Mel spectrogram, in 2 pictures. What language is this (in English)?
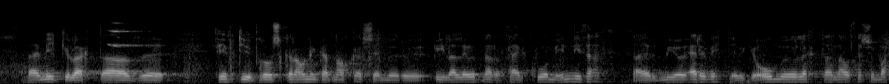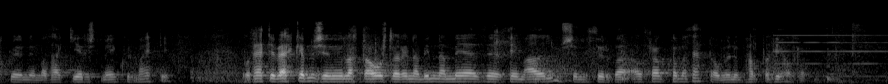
Icelandic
